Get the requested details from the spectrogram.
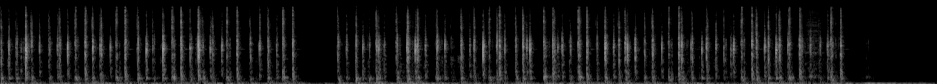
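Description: Fingertips type continuously on the built-in keyboard of a vintage Tandy 1000 HX all-in-one computer, which has a cream plastic case and yellowed, hollow plastic keycaps. A rapid stream of sharp, bright, clacky keystrokes with very short decay briefly pauses around the three-second mark. The typing then resumes and stops just before the end, leaving near silence.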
